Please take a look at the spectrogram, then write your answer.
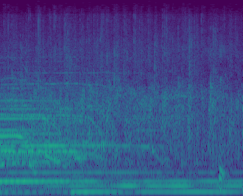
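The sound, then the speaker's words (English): An audience claps steadily for a couple of seconds, a dense, even patter of many hands over sustained low musical tones. “So please give her another round of applause.”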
